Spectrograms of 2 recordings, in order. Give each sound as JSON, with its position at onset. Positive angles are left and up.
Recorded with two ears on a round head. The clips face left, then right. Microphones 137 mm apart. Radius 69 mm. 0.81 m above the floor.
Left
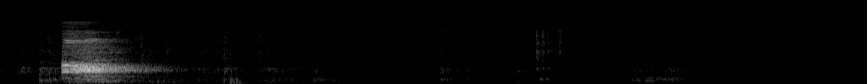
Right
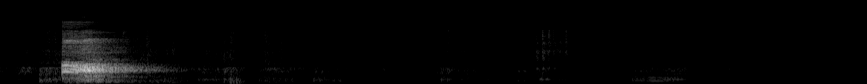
{"t": 0.6, "sound": "a shout", "side_deg": -25, "distance_m": 0.7}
